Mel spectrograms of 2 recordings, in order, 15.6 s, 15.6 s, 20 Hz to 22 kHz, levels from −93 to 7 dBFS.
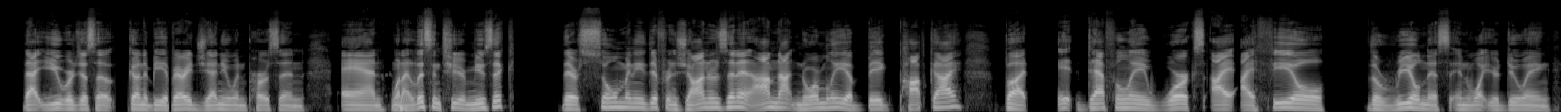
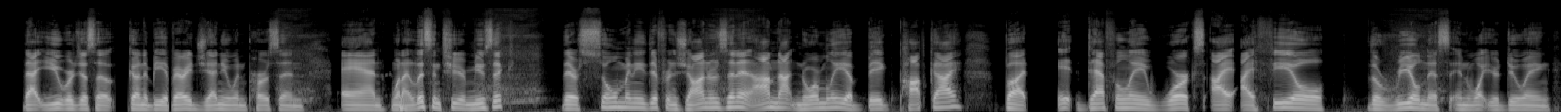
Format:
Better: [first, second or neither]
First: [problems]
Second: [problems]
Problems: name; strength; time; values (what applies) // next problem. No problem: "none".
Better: first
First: none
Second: hiss; faint; from 3 to 9 s and from 12 s on; 25 dB below the speech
